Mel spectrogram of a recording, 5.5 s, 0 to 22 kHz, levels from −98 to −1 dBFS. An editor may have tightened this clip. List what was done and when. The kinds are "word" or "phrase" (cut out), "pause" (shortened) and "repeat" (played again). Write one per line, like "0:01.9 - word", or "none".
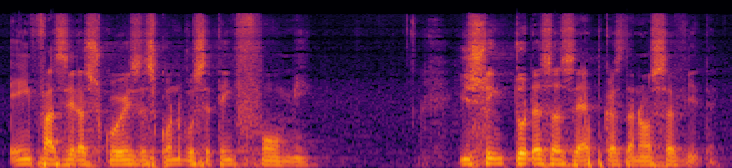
none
